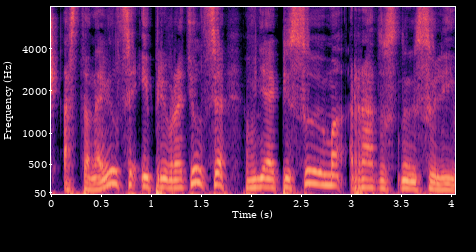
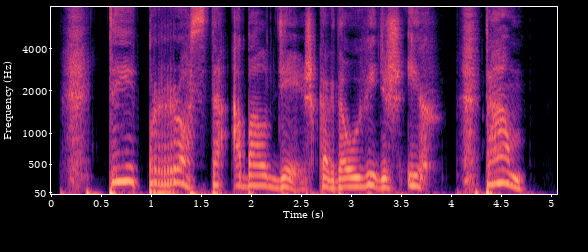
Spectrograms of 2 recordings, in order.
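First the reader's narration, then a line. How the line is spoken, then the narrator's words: Whisper close to ear. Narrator (Russian): Эльфарка нагнулась к самому уху орка и стала шептать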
